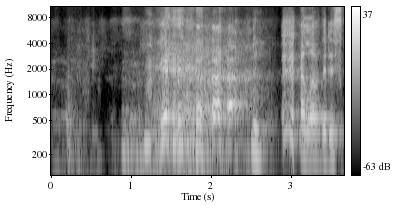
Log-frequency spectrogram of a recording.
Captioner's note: all laughing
